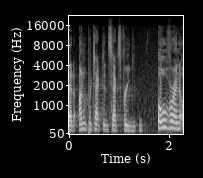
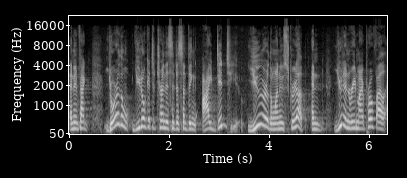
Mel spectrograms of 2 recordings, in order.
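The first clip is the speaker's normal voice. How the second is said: impassioned pushback; 7 semitones higher than usual. Retold or imitated. Heated lecture to scared date.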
